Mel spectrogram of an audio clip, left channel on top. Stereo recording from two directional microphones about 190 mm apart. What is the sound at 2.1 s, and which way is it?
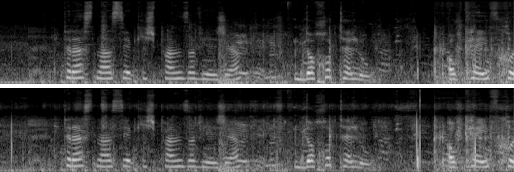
A woman's voice, 20° left (ahead or behind).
